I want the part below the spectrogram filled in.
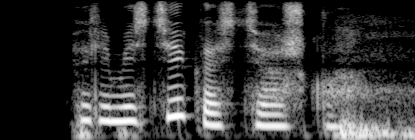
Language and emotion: Russian, sad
